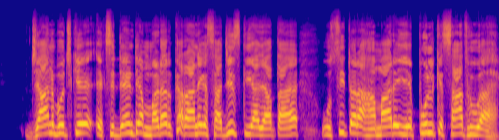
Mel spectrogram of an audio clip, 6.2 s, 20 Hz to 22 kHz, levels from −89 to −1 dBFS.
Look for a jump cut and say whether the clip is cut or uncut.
cut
